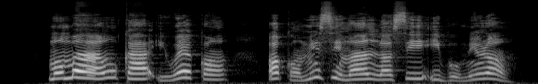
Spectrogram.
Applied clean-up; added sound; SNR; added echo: none; none; none; none.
